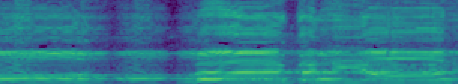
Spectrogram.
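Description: A man's voice singing Punjabi Sufi kalaam in long, drawn-out melismatic notes. About a second in there is a short break, then a new note with a rising start.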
